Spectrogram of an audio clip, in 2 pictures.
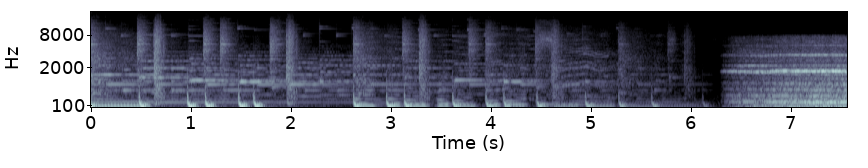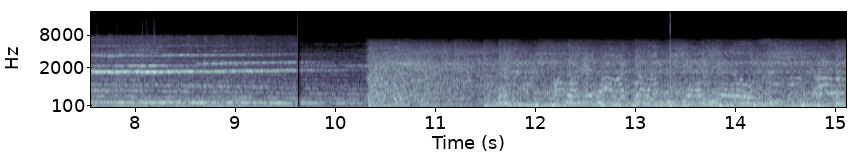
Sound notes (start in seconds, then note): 0.0 upbeat hip-hop music continues; 6.4 brakes screeching; 10.4 metal crashing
